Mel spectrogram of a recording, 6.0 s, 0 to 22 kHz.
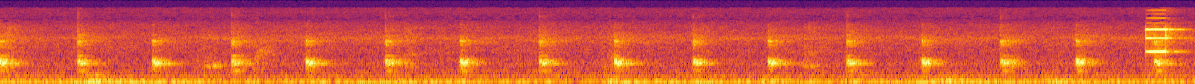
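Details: iPod whose hard drive was opened and its heads moved back into place, now with many bad sectors. An even train of short, high-pitched, microwave-like beeps, about 2.5 per second, in a quiet room: the iPod is in DFU mode.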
